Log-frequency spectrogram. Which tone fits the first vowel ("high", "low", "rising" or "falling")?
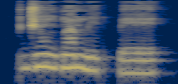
high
